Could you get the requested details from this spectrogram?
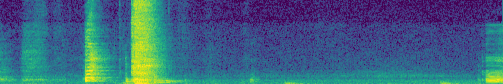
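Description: A gasping intake and then two explosive sneezes close together, with another beginning at the end; repeated sneezing from hay fever.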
